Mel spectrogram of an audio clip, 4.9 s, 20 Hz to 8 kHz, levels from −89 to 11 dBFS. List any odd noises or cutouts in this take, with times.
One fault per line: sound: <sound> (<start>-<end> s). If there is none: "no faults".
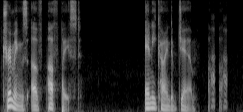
sound: laugh (4.1-4.5 s)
